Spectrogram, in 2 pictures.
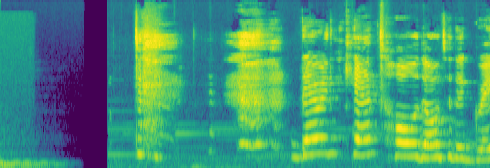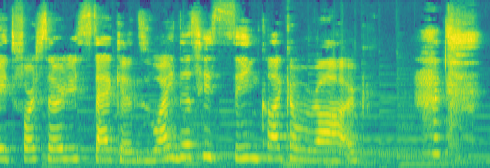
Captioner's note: laugh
